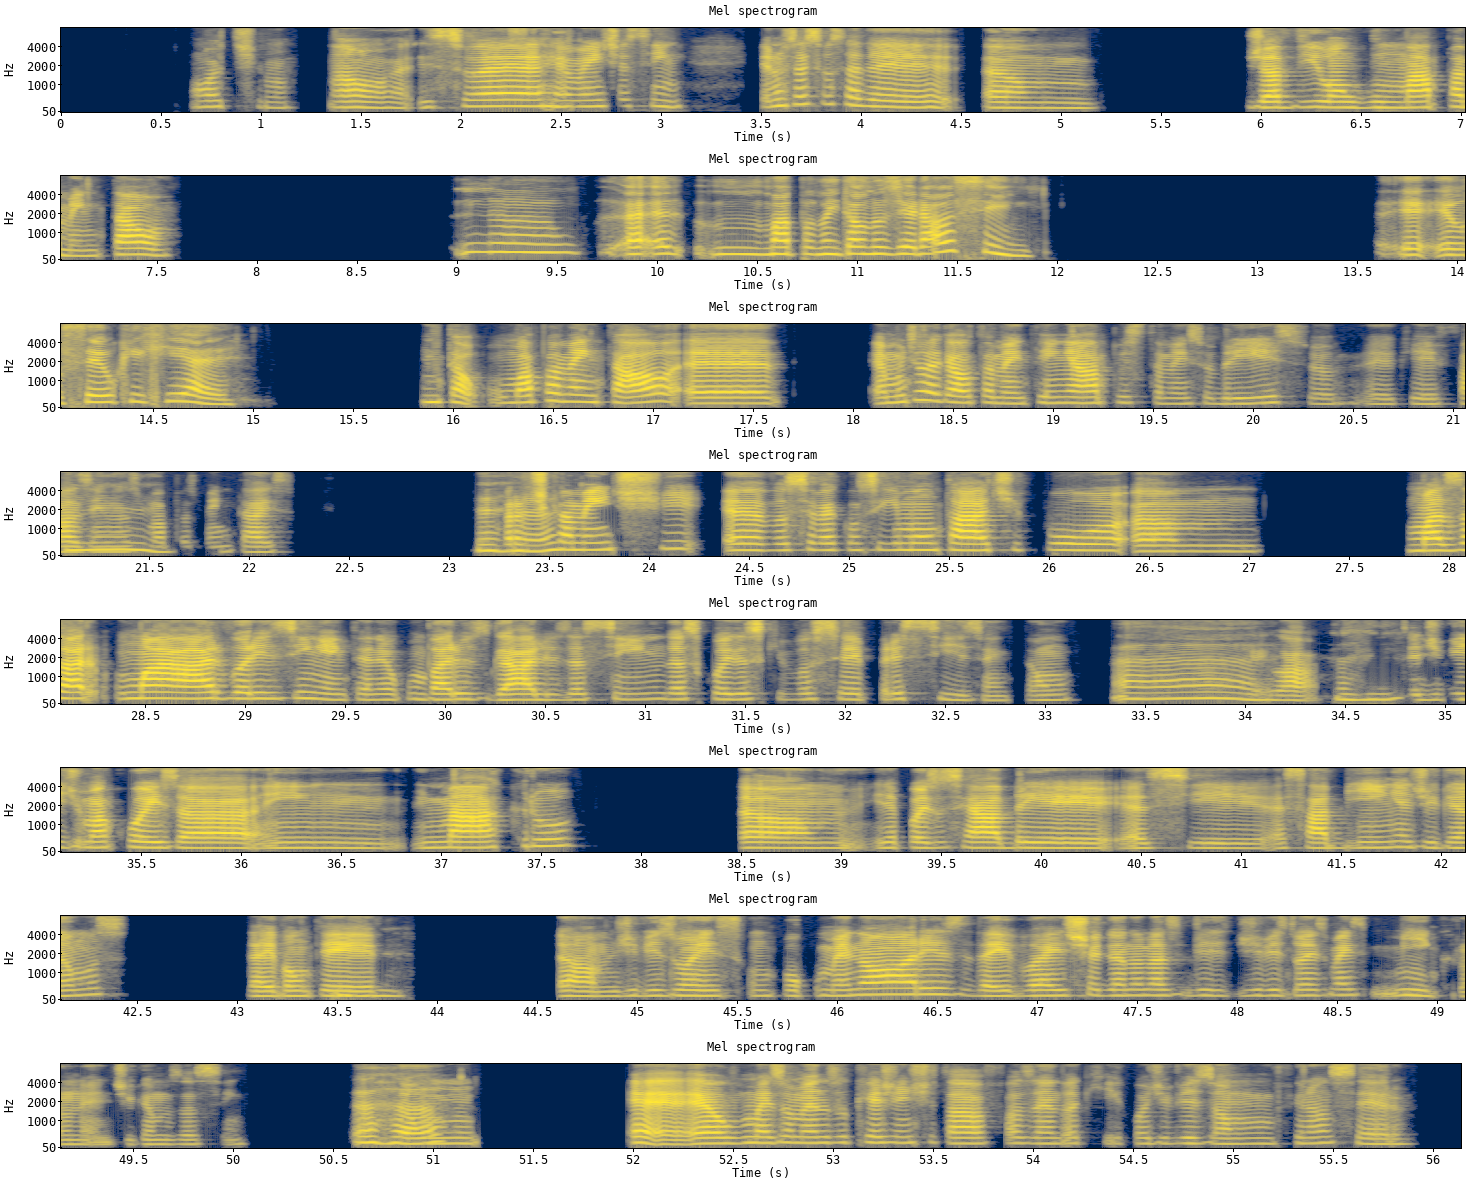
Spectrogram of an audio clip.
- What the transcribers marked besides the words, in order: tapping
- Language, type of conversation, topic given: Portuguese, advice, Como identificar assinaturas acumuladas que passam despercebidas no seu orçamento?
